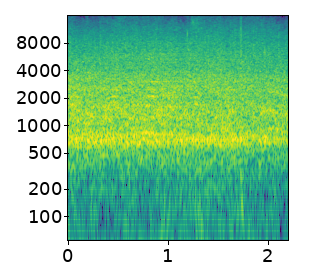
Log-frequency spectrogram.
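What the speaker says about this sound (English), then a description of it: "Crowd getting this defense whipped up on 3rd down." Stadium crowd in College Football 26 roaring on third down to rally the defense, a dense, steady wash of cheering heard throughout, with a commentator's voice faintly under it.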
